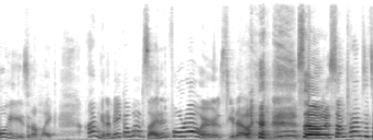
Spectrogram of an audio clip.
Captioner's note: laughs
